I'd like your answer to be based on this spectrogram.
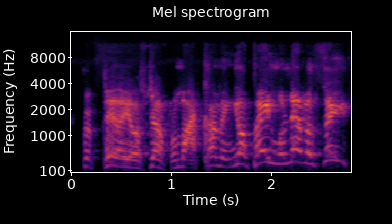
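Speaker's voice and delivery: ordinary talk, nothing marked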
